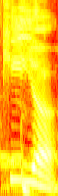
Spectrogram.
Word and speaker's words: Kaya: Kaya. Pronounced Kia.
